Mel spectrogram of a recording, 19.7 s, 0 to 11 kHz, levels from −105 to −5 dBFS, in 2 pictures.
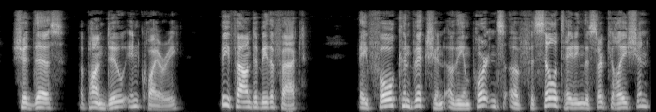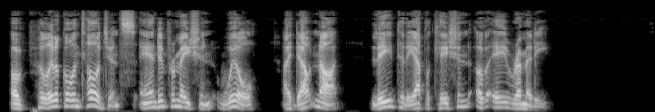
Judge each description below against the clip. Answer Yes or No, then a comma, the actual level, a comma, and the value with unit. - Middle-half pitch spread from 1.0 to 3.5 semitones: No, average, 5.2 semitones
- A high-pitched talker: No, medium, 145 Hz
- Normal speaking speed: No, slow, 115 wpm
